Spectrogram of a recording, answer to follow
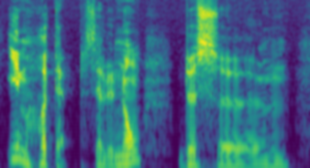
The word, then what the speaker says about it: Imhotep: hôtel avec un pain dessus ce qui se prononce imhotep c'est le nom de ceux de ce brave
